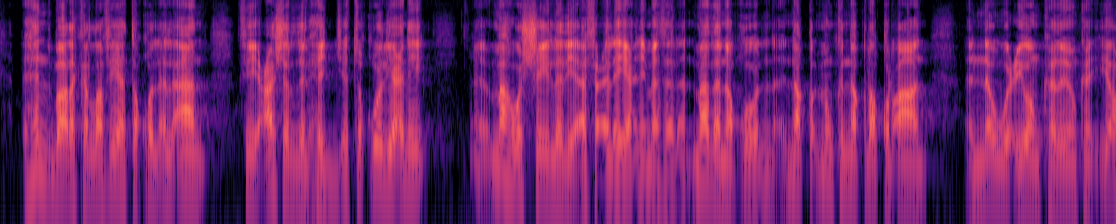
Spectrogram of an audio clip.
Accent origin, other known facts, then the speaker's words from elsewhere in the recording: Saudi Arabia; طبعا أنا من السعودية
